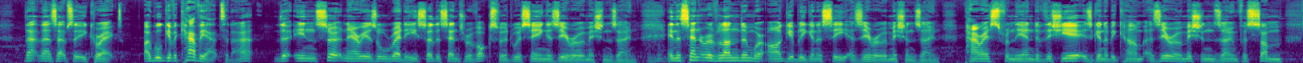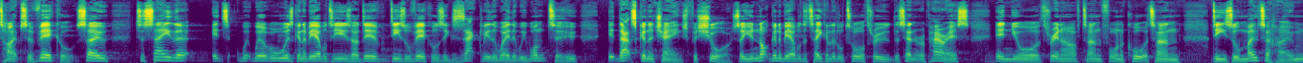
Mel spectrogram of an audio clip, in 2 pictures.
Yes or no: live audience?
yes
